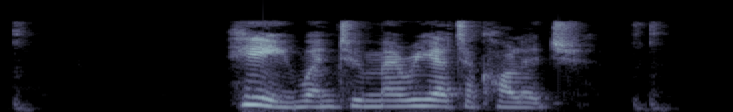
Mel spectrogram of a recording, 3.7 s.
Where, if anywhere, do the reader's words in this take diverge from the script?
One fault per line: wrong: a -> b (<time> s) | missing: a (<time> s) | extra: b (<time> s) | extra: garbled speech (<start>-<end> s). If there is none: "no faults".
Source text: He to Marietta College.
extra: went (1.4 s)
